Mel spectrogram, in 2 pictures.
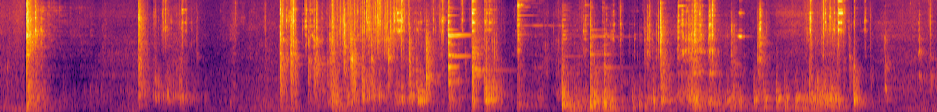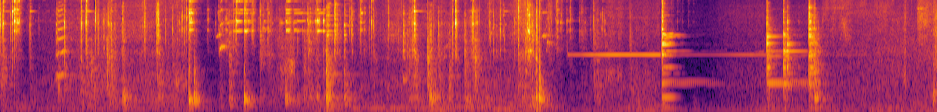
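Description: Steel tie-down chain being pulled through a hook and handled on a trailer deck: irregular clinks, rattles and clanks of the links against metal and wood, busiest in the first half, with a red lever chain binder being fitted.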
